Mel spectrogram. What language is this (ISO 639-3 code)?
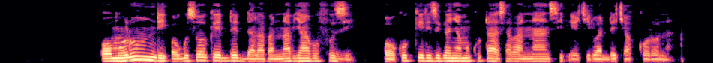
lug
